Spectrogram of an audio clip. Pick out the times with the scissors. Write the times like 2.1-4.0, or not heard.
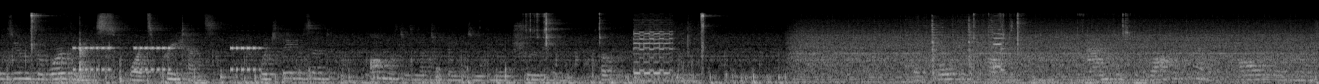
0.3-1.2, 5.2-6.0, 9.7-11.5.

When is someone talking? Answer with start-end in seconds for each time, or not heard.
0.0-6.2, 9.1-13.1.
